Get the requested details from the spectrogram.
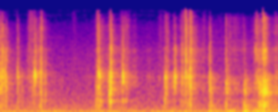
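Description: Small seeds patter out onto a dish.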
